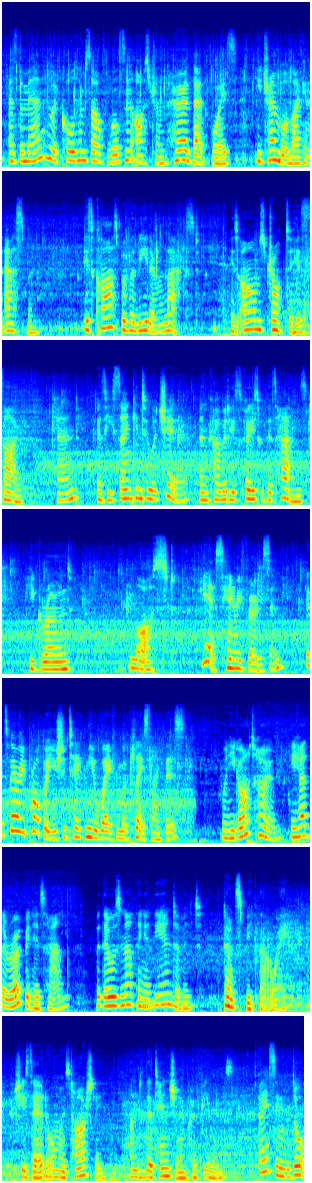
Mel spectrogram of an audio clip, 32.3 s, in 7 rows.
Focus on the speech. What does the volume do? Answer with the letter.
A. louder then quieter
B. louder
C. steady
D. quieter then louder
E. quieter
C.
